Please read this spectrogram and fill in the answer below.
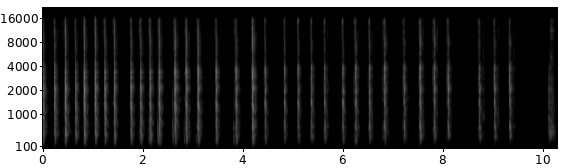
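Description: Kitchen knife chopping green papaya on a cutting board: a quick, even run of strokes, about three or four a second, that stops shortly before the end.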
